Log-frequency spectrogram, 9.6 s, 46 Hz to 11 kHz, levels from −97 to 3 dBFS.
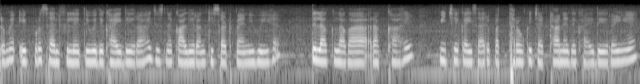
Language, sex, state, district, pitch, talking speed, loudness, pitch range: Hindi, female, Chhattisgarh, Jashpur, 195 Hz, 200 wpm, -17 LUFS, 190-210 Hz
